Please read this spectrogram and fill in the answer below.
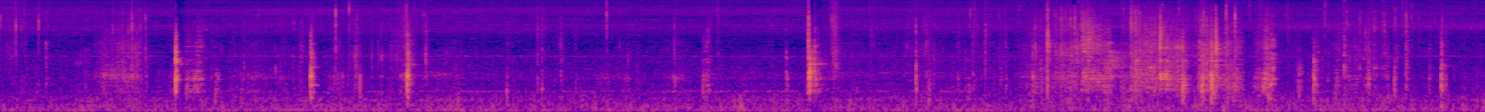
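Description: Cooked king crab being broken apart by hand over a metal basin: separate sharp cracks and clicks of shell, and of the knife against the basin, then a denser run of crackling about eight seconds in as the shell is pulled apart.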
